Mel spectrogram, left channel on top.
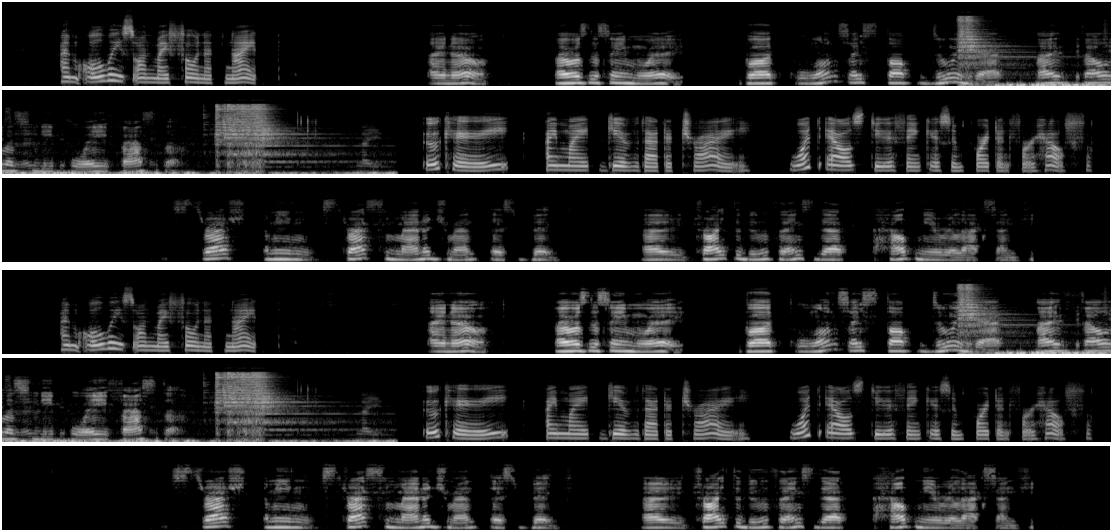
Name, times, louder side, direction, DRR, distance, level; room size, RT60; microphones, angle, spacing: voice 1, 0.6-2.5 15.3-16.2 16.5-18.6 19.0-21.9, left 2 dB, 30° left, 3.5 m, -26 dB
voice 2, 4.3-4.9 5.5-6.8 7.4-10.0 10.3-12.9 23.9-27.7 28.6-30.6 30.9-32.5, right 2 dB, 55° right, 6.3 m, -24 dB
sound 1, 9.6-15.0, equal, 5° right, 3.1 m, -24 dB
open air
head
